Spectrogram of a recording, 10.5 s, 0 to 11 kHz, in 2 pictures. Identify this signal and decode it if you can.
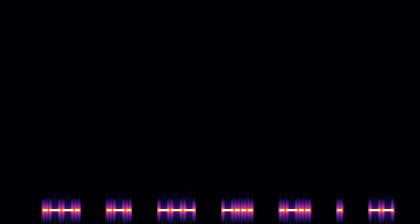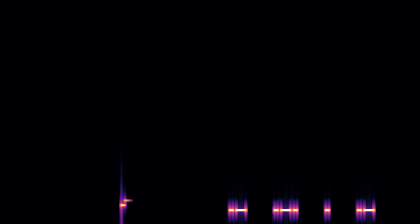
Morse code, heard as a keyed tone, about 30 wpm, spaced as for 17 wpm, 690 Hz. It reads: PROBLEM AREA
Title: 3x Character Spacing - Top 500 Words - 30wpm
